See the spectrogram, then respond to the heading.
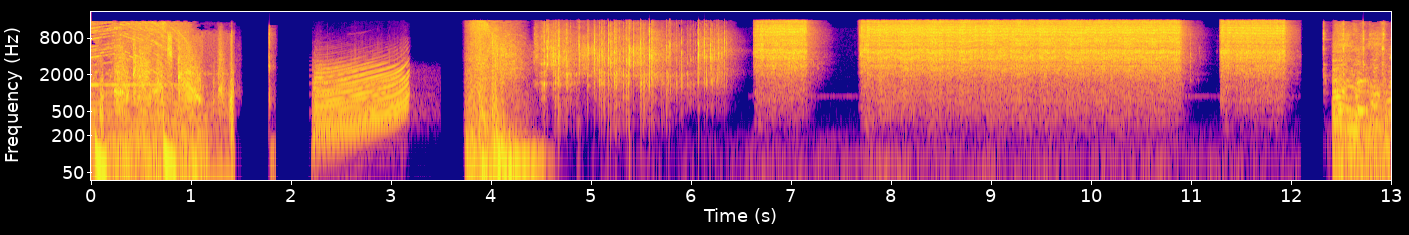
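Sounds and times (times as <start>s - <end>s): spray can rattling: 4.5s - 12.1s
spray paint hissing: 4.7s - 12.1s.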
